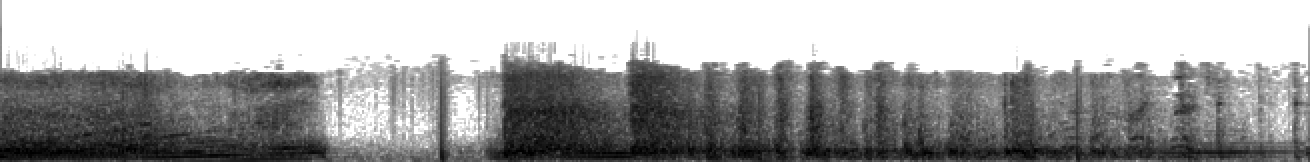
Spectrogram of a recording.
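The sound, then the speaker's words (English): A car engine revs hard and climbs in pitch, cuts out briefly, then loud splintering crashes and thuds burst through as the car drives straight through a fence at the rear, with the engine roaring and rattling on afterward. “The car. Get in, I'll drive.”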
